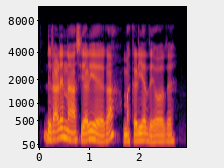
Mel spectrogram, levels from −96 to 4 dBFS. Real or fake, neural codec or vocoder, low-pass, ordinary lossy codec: real; none; 7.2 kHz; none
